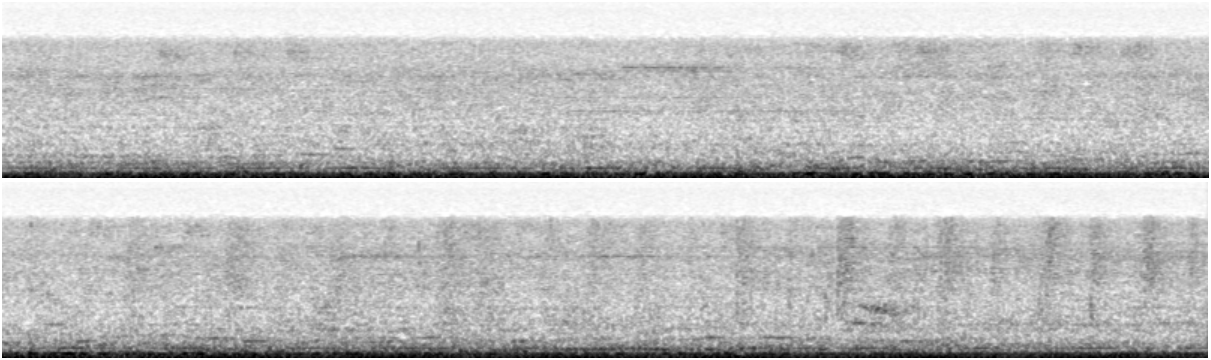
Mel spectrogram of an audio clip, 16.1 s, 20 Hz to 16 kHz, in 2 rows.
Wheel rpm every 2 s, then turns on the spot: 0, 0, 0, 0, 0, 0, 0, 0.
none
